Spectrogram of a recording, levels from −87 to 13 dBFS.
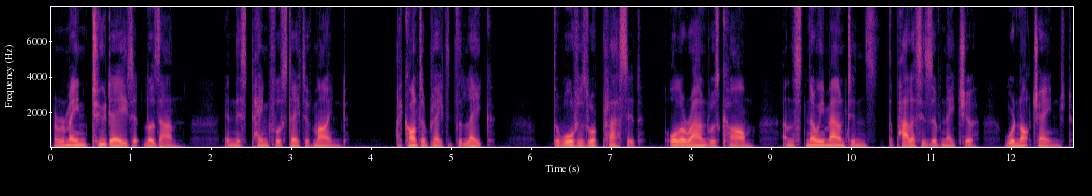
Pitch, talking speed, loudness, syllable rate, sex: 90 Hz, 165 wpm, -21 LUFS, 5.6 syllables/s, male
